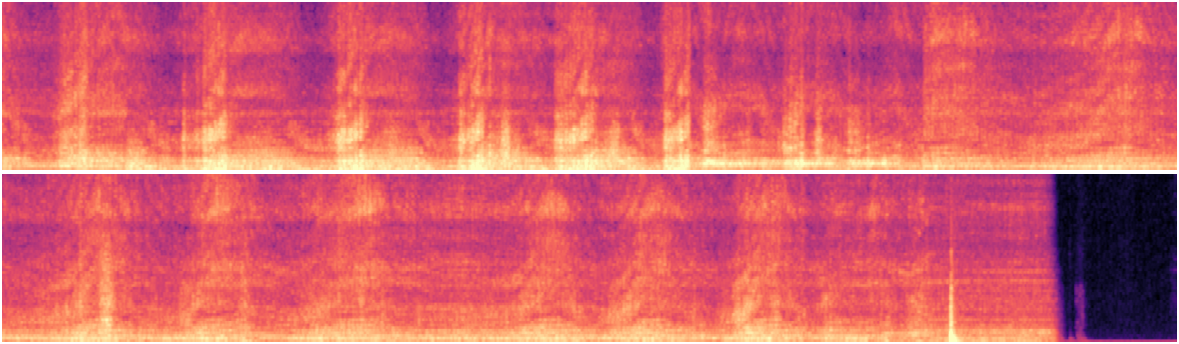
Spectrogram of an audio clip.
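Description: Handheld gas torch burning with a steady hiss, swelling and fading as the open flame is swept back and forth over metal parts. A single sharp knock comes shortly before the sound cuts off suddenly.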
